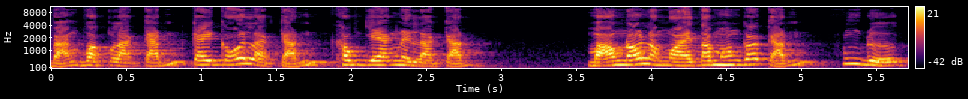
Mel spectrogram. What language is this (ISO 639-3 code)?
vie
